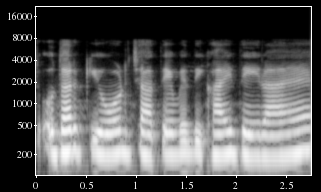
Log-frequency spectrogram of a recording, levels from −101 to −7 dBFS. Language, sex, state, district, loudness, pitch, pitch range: Hindi, female, Haryana, Jhajjar, -17 LUFS, 200 Hz, 190-210 Hz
